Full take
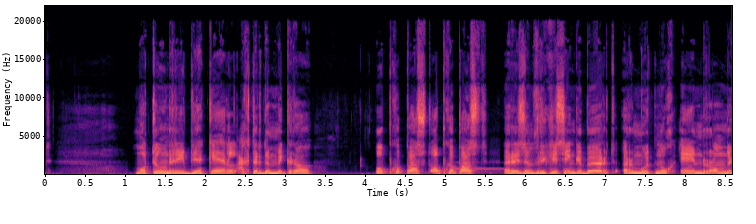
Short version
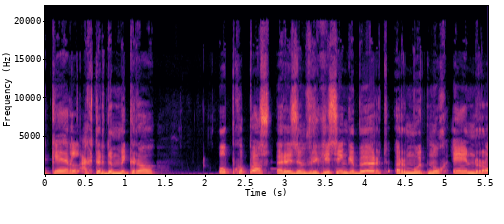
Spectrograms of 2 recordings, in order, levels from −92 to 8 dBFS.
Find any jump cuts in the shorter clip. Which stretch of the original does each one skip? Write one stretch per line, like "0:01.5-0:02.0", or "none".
0:04.8-0:05.7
